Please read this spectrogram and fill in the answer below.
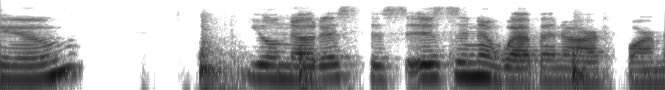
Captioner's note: box thuds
